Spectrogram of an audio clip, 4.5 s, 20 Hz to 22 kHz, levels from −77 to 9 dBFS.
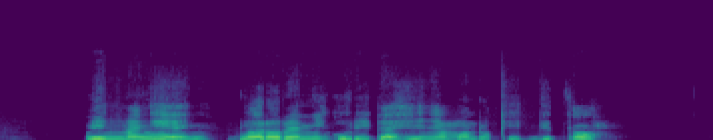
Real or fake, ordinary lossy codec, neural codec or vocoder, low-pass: fake; none; codec, 44.1 kHz, 2.6 kbps, SNAC; 14.4 kHz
